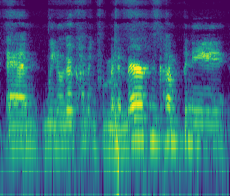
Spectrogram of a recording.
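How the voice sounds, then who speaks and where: A woman's voice: on the low side, fairly even intonation, very fast, bright, forceful tone, slight background noise. A woman co-hosting a knitting podcast, chatting casually and enthusiastically about yarns with playful asides. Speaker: podcast co-host, yarn shop owner. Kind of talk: casual chat.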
